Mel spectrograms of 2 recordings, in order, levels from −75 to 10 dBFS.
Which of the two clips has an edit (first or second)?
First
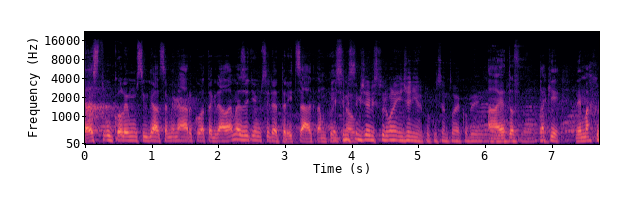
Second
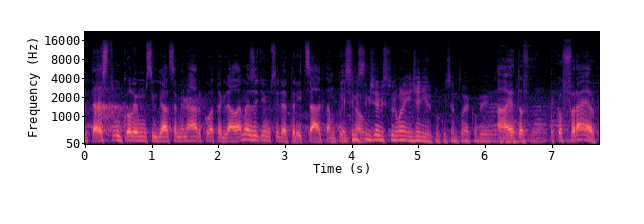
first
